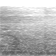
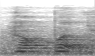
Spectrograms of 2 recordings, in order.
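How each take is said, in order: First: The ending is a single sound. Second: The ending is an extra syllable. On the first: The speaker calls it right. "It's not helped. It's just help" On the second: The speaker calls it wrong. "I have heard huh?"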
